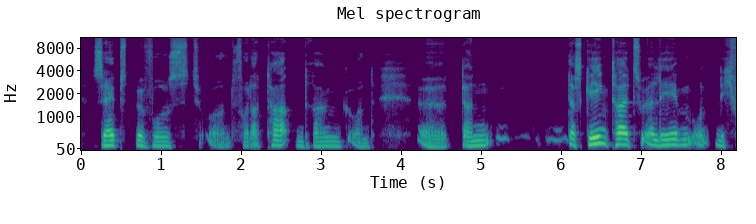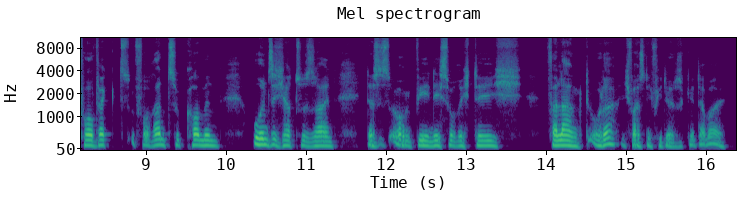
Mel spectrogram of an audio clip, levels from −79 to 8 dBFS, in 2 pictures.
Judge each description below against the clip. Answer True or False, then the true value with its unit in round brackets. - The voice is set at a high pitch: False (145 Hz)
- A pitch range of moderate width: True (3.2 semitones)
